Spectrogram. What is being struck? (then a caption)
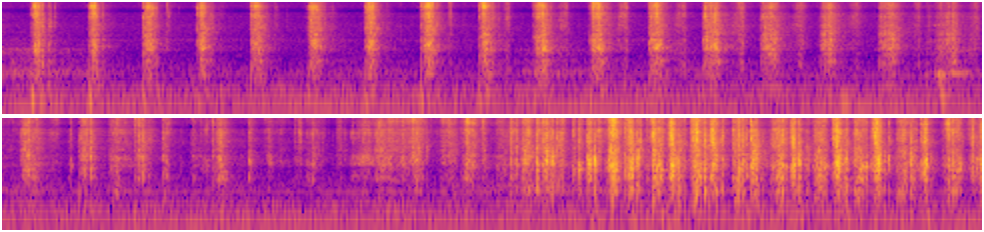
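Polymer foam scrub sponge. A dry, palm-sized, porous yellow smiley-face Scrub Daddy polymer foam sponge is rubbed and squeezed with the fingertips. Quick, crisp scratchy strokes repeat steadily for about seven seconds, then give way to a louder, denser, brighter rasping scrub toward the end.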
